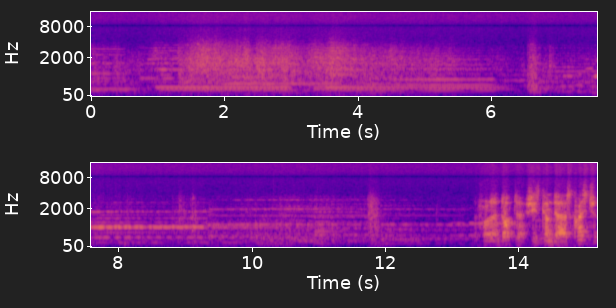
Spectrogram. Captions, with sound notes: (pensive orchestra music) (car door closing) - The foreign doctor, she's come to ask questions.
